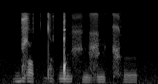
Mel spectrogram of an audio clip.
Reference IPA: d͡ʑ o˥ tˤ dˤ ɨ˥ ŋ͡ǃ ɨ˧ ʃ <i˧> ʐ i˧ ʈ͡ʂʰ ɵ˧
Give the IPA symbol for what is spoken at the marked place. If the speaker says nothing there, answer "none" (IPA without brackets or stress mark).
i˩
